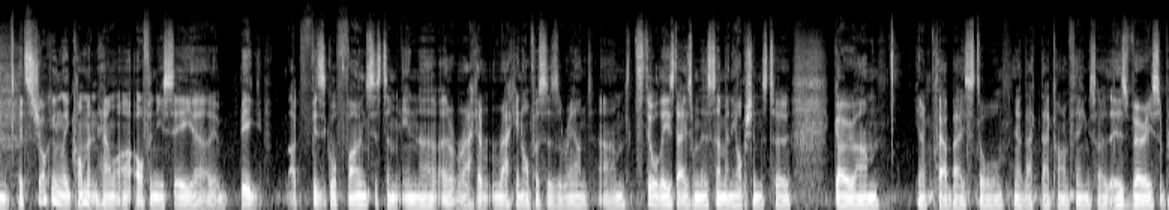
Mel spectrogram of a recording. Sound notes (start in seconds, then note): none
